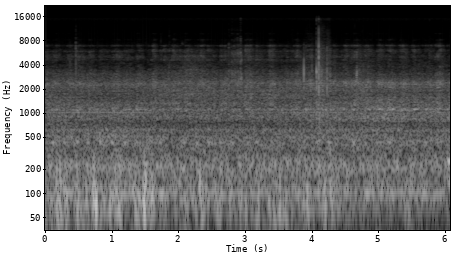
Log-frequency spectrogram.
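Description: Steady low background noise, with a brief paper rustle about four seconds in as a page of a printed book is turned.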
